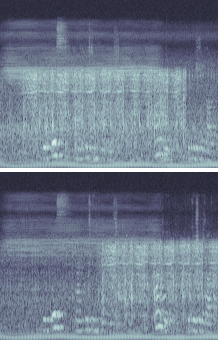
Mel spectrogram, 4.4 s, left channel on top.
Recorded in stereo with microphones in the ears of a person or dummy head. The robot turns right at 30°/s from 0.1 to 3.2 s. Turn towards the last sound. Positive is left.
turn(degrees=-150)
